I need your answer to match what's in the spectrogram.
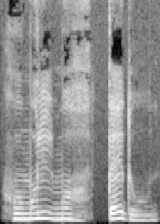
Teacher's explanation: ہا کو سینے سے اچھے سے نکالیں، اس میں بالکل بھی حلق کو استعمال نہ کریں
